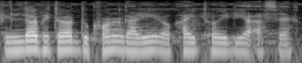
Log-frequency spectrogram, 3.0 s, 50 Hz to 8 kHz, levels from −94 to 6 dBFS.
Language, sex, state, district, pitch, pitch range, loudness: Assamese, male, Assam, Sonitpur, 135 Hz, 130-145 Hz, -20 LUFS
